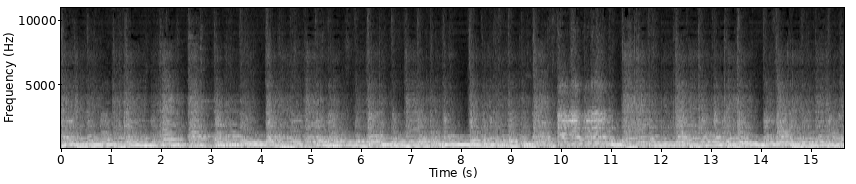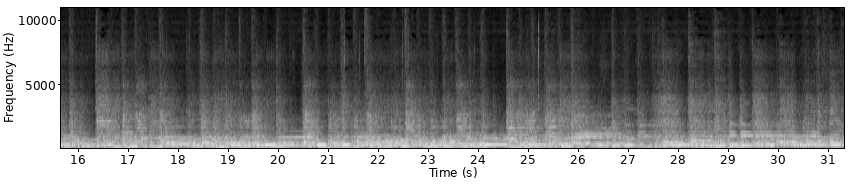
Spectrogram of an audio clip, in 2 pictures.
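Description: Live instrumental rock played on electric guitar and acoustic guitar, the guitars strummed and picked in a steady, continuous rhythm.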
